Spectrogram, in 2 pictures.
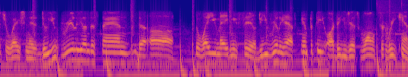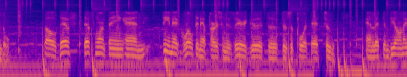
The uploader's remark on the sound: Let’s Go To The Phone Lines To See What’s On Your Mind.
